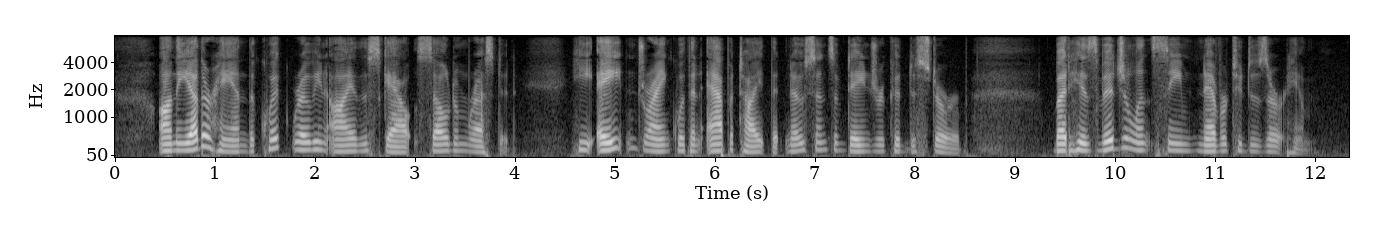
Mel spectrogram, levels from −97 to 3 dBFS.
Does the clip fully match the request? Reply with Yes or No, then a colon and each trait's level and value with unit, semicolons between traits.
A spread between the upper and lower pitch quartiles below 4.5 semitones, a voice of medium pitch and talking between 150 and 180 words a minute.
Yes: average, 3.2 semitones; medium, 165 Hz; average, 170 wpm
